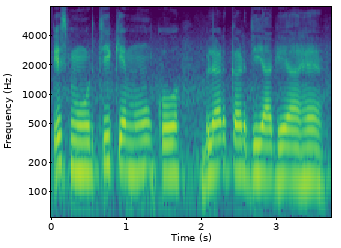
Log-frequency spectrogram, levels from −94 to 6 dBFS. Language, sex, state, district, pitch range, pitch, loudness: Hindi, male, Arunachal Pradesh, Lower Dibang Valley, 145-165 Hz, 155 Hz, -13 LUFS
